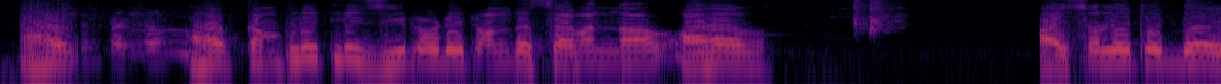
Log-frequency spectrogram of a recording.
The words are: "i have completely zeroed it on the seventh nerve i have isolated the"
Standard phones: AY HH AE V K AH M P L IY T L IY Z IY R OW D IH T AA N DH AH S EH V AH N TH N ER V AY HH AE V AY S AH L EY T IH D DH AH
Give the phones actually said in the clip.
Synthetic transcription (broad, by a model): AY HH AE V K AH M P L IY T L IY Z IY R OW D IH T AA N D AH S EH V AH N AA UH AY HH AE V AY S AH L EY T IH D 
